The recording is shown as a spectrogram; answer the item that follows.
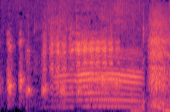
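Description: Cows being bred in a Minecraft modpack, a sustained low mooing with a long tonal call at close range, preceded by shorter game sounds.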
